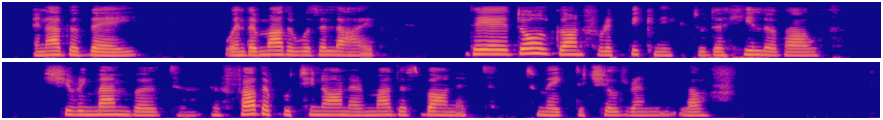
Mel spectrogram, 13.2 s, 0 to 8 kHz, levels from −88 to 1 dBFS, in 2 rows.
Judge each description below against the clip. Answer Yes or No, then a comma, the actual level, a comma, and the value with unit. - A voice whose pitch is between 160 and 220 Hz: Yes, high, 190 Hz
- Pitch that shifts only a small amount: Yes, narrow, 2.3 semitones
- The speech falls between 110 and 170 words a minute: Yes, average, 150 wpm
